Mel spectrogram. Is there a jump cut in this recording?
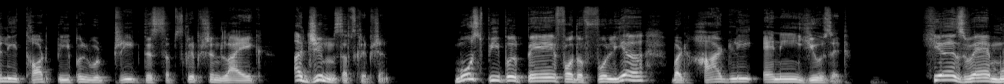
no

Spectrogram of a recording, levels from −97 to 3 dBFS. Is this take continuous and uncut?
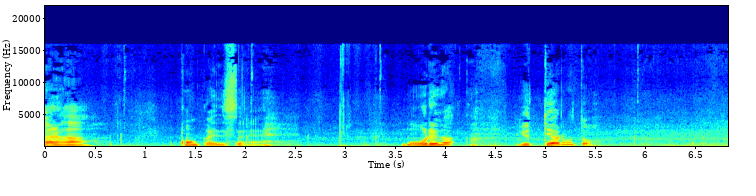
no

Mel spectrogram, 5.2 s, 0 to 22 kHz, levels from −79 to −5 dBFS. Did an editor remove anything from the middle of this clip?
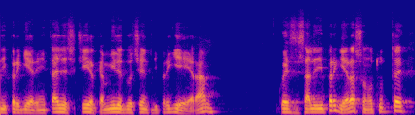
yes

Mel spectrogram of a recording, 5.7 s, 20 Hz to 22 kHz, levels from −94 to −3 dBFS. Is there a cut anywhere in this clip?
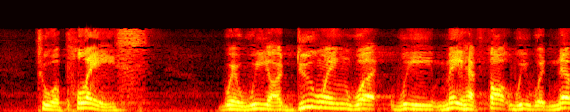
no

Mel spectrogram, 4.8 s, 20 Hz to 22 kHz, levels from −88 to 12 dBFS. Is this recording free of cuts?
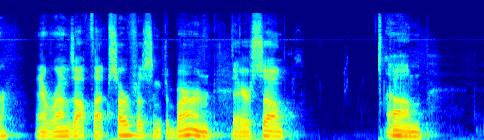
no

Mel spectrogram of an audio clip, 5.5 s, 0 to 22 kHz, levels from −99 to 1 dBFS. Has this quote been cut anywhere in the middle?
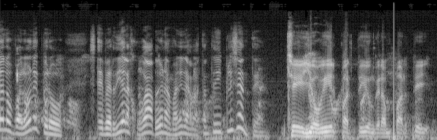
yes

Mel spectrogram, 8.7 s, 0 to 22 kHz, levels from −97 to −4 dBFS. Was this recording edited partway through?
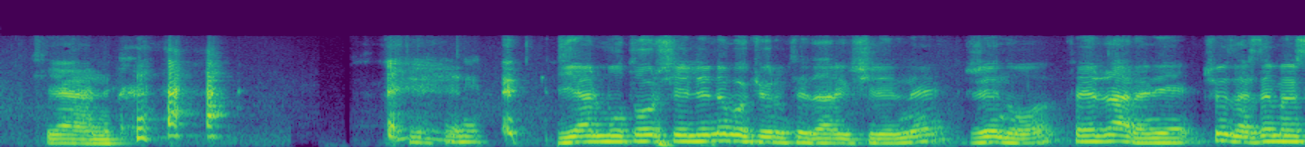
yes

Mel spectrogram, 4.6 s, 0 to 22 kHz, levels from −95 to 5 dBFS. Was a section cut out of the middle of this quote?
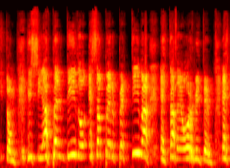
yes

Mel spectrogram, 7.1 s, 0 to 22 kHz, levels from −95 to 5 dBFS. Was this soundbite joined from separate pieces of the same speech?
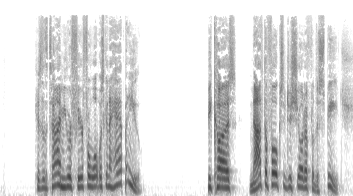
no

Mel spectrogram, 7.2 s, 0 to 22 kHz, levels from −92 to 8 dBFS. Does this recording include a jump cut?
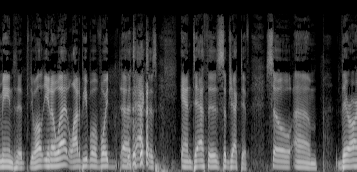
no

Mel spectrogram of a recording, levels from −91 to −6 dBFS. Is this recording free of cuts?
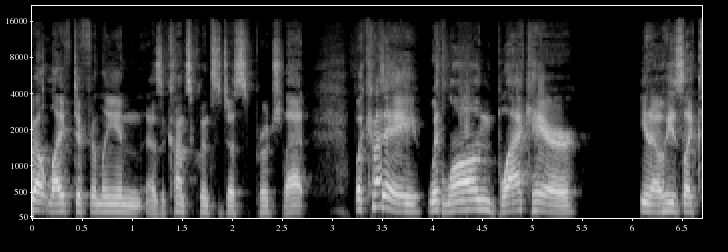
no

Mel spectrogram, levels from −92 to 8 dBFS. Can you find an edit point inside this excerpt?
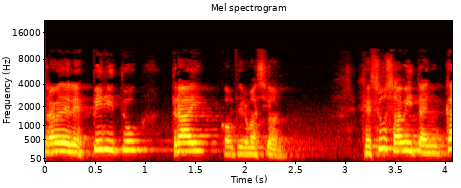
no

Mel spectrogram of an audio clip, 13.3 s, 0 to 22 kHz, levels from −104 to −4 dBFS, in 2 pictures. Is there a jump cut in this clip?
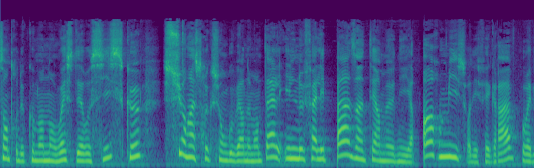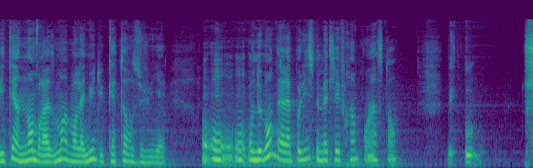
yes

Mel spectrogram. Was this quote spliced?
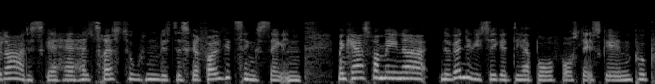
yes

